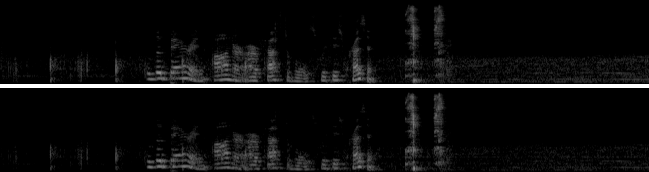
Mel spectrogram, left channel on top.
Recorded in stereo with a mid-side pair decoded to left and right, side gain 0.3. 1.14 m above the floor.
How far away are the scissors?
About 0.7 m.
